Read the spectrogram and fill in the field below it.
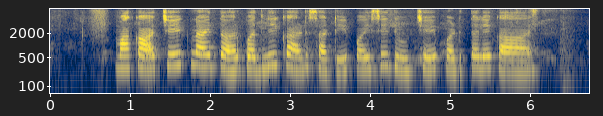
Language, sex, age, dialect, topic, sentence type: Marathi, female, 18-24, Southern Konkan, banking, question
